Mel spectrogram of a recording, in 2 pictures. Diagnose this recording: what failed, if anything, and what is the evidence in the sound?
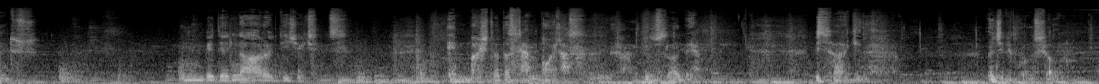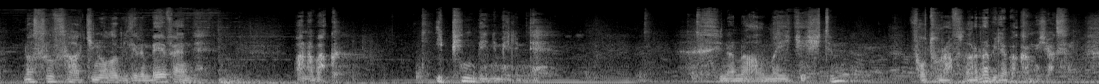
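A stutter or click recurs every 5 s, at 2.75–2.78, 7.78–7.80, 12.80–12.82 and 17.82–17.85 s. This is overlapping chunks at the buffer stage: each 5-second block starts about 23 ms before the previous one ends, so that slice plays twice.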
